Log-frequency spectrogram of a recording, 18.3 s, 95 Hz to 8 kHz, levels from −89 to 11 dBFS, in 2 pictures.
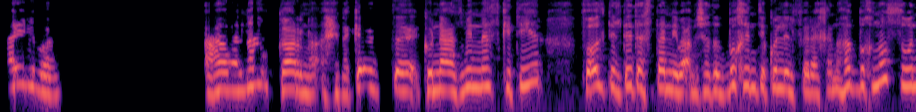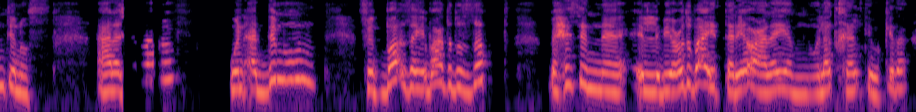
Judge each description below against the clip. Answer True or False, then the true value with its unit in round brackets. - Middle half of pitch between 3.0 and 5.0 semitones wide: True (3.6 semitones)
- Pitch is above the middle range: True (235 Hz)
